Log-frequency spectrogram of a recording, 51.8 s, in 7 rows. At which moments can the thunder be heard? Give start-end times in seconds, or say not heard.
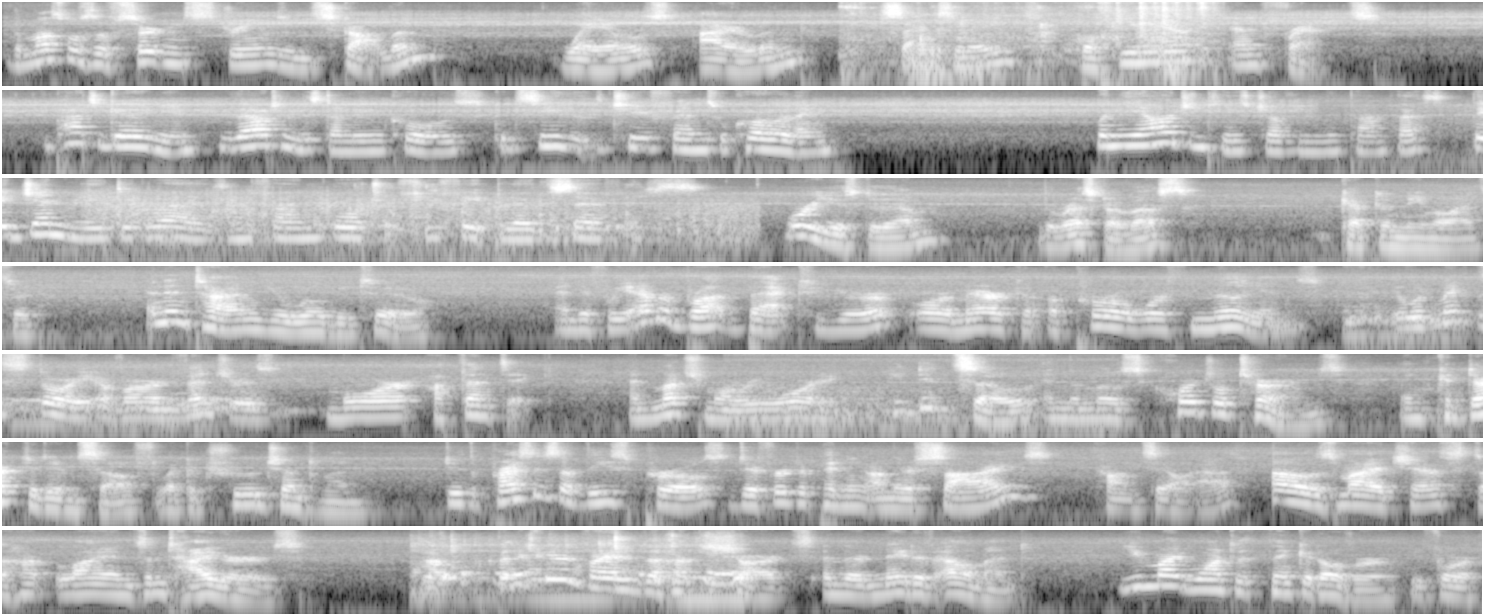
15.2-18.6, 33.2-35.2.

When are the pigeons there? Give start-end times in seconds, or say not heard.
4.2-6.2, 16.4-18.1, 28.9-30.9, 46.5-48.1.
